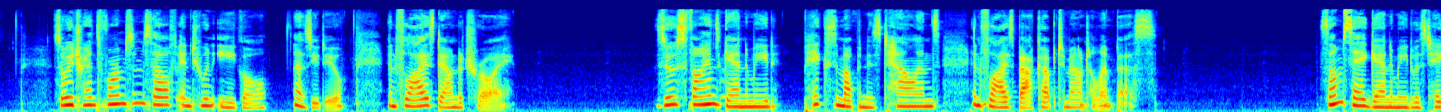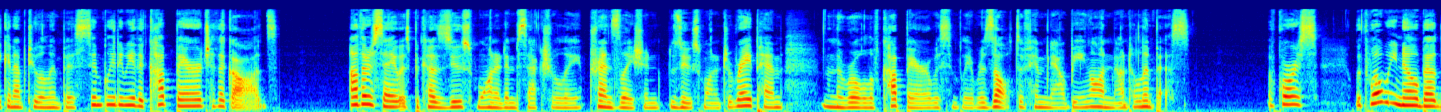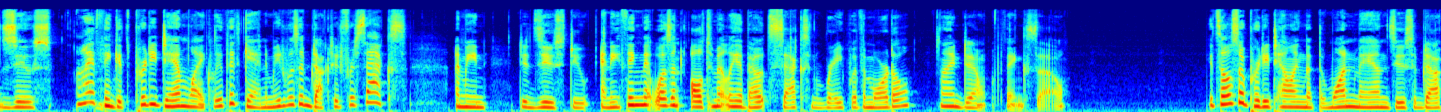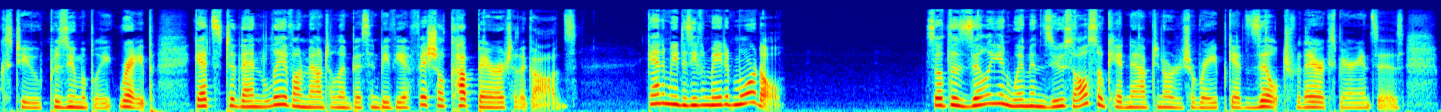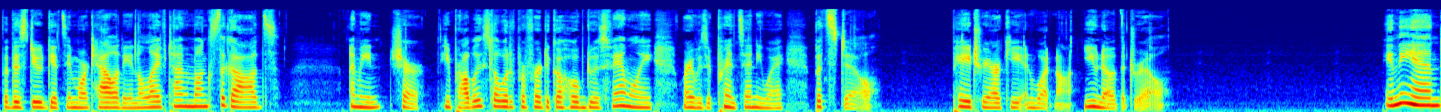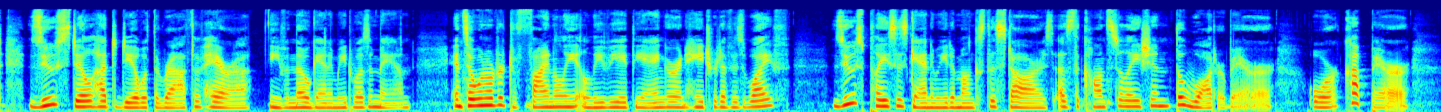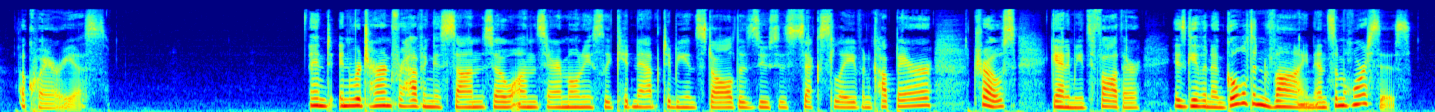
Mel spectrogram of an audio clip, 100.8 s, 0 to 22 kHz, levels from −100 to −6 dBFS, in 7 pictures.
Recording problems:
none

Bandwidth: 15 kHz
